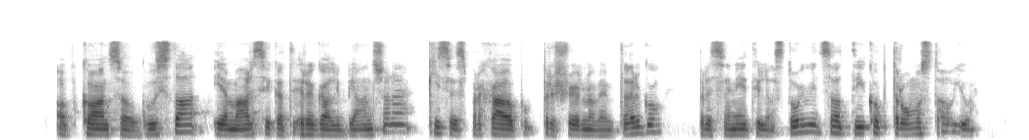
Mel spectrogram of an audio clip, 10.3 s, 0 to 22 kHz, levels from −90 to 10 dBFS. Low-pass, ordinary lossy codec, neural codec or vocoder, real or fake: 7.2 kHz; none; codec, 16 kHz, 2 kbps, X-Codec, HuBERT features, trained on LibriSpeech; fake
